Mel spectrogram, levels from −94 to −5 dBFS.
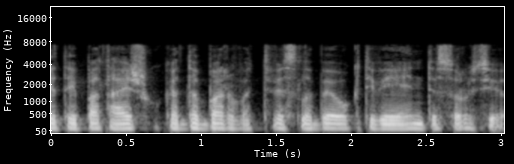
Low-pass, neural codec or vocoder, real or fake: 7.2 kHz; none; real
